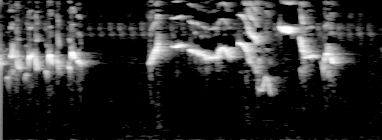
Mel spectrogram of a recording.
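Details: Excited Oriental magpie-robin in Indonesia, singing hard in breeding fervour and looking for a rival to fight. A fast run of chattering notes comes first, then a sustained whistled phrase that slides up and down and drops briefly.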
